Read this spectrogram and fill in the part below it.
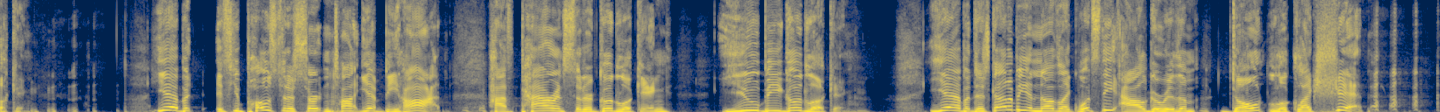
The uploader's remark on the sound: After a series of unfortunate events in the desert. Are forced to record outside in the dark.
